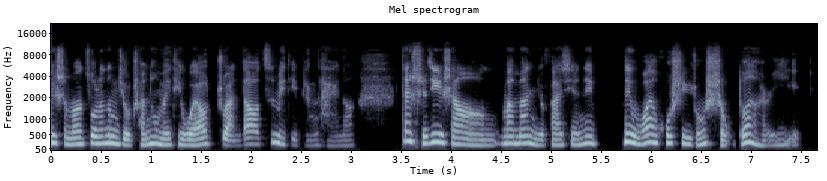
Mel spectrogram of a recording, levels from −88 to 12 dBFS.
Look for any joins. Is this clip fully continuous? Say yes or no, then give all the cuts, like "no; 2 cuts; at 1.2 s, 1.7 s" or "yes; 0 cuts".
yes; 0 cuts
